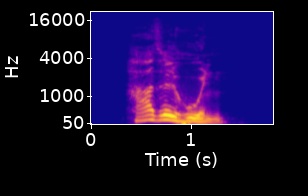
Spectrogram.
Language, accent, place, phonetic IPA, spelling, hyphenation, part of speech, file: German, Germany, Berlin, [ˈhaːzl̩ˌhuːn], Haselhuhn, Ha‧sel‧huhn, noun, De-Haselhuhn.ogg
- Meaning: hazel grouse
